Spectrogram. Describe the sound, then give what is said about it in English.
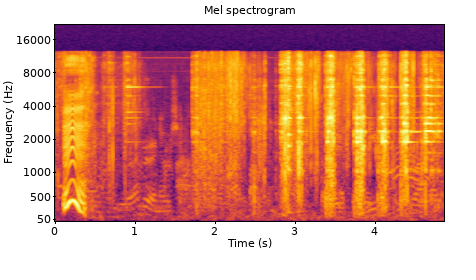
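Hammers strike rock in a quarry, breaking it into small pieces to find fossils between the layers, in a quick series of sharp, ringing cracks and clinks, about seven blows in the final seconds, after a brief voice and some scraping at the start. “And of course, we use our hammers and break the rocks up into small pieces to try and find the fossils hidden in between the layers.”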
